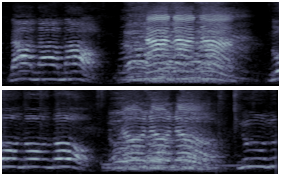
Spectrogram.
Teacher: the tip of my tongue is touching the top of the front of my mouth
